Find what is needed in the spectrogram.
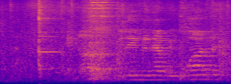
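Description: A sharp clink about half a second in, then a louder clatter of hard objects around the one-second mark, with people talking in the room.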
